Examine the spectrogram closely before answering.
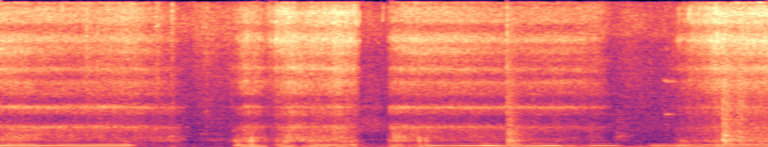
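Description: Pug making snoring noises through its short nose: a run of drawn-out, low, rumbling breaths, each up to about a second long, with short pauses between them.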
